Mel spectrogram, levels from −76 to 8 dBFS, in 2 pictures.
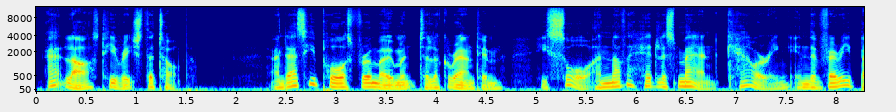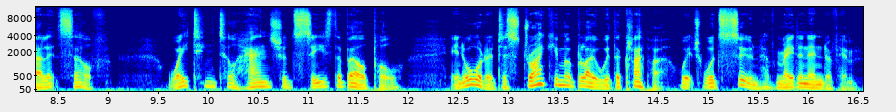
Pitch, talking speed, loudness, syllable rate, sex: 105 Hz, 200 wpm, -20 LUFS, 5.0 syllables/s, male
